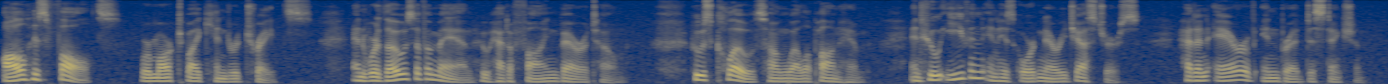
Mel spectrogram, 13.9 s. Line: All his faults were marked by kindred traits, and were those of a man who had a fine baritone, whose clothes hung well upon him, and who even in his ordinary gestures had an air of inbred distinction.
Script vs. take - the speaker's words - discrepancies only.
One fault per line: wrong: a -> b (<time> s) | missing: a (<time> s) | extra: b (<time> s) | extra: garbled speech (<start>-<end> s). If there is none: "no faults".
no faults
